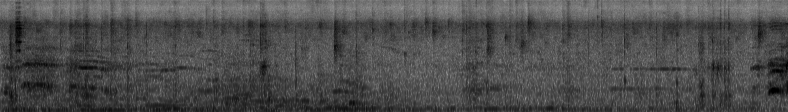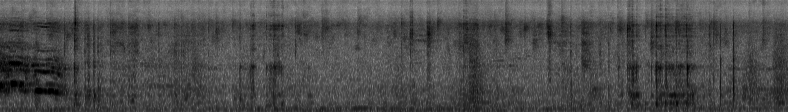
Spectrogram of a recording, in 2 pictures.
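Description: A young woman gulps a drink noisily close to a microphone.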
